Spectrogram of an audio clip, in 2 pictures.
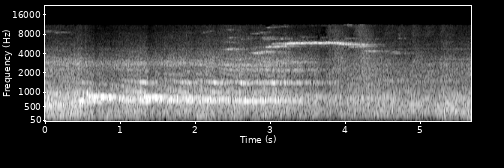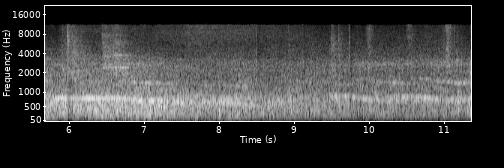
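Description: Subway train rolls along with a steady rumbling roar, wheels squealing in high whines early on, and the noise easing slightly midway as the car keeps running.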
